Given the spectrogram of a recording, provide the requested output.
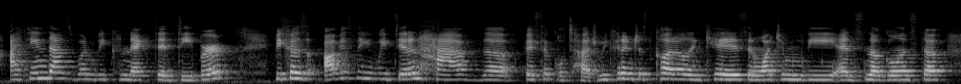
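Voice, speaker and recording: A woman's voice: on the high side, fairly bright tone. A young woman with a Mexican accent giving relationship advice in a casual vlog, earnest and emphatic, repeating key words. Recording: echoey room.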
